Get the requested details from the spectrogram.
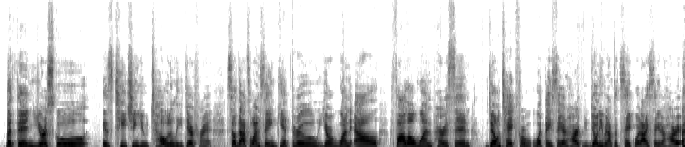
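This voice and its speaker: Over a quiet background, a woman with an American accent speaks fairly slowly at a fairly high pitch, with ordinary pitch variation. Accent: New York, comes out sometimes. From New York. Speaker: law student vlogger. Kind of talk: casual talk to camera. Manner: hesitant, many fillers.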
